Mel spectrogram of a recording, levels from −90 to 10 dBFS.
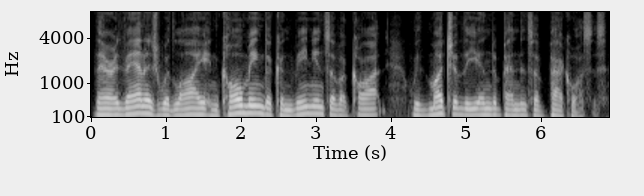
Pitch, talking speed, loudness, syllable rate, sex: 125 Hz, 165 wpm, -17 LUFS, 5.0 syllables/s, male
